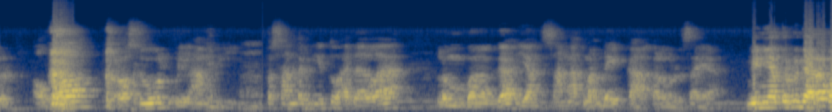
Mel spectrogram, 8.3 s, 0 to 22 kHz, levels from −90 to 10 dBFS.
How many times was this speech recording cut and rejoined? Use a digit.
1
